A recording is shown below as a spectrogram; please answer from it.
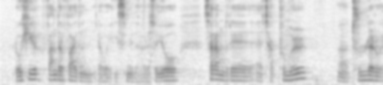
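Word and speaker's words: Rogier van der Weyden: 활동했던 로바르 깡 스링 그다음에 보통 로저 데바이 라고 발음을 하는데요 네덜란드식 발음으로 읽으면이로 로힐 펀더 파이던이라고 있습니다 그래서요 사람들의 작품을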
